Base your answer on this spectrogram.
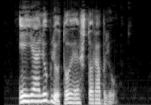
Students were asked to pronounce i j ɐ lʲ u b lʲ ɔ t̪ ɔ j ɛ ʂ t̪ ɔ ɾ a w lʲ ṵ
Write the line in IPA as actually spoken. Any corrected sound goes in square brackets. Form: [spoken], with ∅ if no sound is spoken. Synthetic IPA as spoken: i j [a] lʲ u b lʲ [u] t̪ ɔ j ɛ ʂ t̪ ɔ ɾ a [b] lʲ ṵ

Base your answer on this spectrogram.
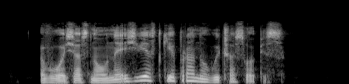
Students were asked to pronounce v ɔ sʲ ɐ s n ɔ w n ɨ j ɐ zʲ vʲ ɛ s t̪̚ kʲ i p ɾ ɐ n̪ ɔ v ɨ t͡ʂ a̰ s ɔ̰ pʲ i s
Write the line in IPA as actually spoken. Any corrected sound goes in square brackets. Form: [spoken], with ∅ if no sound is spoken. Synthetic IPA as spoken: v ɔ sʲ [a] s n ɔ w n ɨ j ɐ zʲ vʲ ɛ s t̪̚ kʲ i p ɾ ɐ n̪ ɔ v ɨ t͡ʂ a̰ s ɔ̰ pʲ i s

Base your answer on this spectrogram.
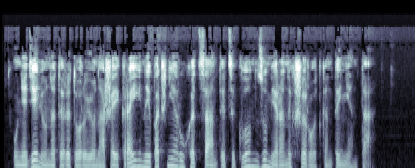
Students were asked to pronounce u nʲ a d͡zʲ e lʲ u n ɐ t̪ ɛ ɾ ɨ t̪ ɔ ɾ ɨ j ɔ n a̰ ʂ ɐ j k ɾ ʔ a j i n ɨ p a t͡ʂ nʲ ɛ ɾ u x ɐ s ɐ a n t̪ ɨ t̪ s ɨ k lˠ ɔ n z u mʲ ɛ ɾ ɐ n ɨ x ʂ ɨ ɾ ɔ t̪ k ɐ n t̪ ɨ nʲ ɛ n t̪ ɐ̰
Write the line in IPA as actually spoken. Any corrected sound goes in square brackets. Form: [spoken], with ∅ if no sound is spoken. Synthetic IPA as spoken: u nʲ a d͡zʲ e lʲ u n ɐ t̪ ɛ ɾ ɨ t̪ ɔ ɾ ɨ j [u] n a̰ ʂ ɐ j k ɾ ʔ a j i n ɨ p a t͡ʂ nʲ ɛ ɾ u x ɐ s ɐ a n t̪ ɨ t̪ s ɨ k lˠ ɔ n z u mʲ ɛ ɾ ɐ n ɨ x ʂ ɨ ɾ ɔ t̪ k ɐ n t̪ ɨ nʲ ɛ n t̪ ɐ̰

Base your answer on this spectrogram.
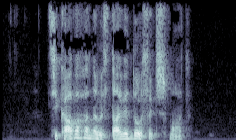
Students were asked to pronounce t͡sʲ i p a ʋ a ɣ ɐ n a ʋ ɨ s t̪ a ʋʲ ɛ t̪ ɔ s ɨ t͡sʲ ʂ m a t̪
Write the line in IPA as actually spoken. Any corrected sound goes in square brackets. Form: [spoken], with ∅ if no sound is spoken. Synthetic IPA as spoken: t͡sʲ i [k] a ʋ [ɐ] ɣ ɐ n [ɐ] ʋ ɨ s t̪ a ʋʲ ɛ [d̪] ɔ s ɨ t͡sʲ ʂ m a t̪

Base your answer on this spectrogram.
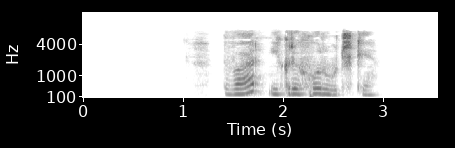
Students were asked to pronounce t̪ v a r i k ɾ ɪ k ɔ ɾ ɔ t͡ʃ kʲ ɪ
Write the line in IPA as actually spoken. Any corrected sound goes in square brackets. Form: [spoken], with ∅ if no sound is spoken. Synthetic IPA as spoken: t̪ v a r i k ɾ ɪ [x] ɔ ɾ [u] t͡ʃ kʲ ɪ

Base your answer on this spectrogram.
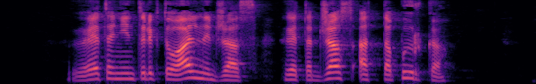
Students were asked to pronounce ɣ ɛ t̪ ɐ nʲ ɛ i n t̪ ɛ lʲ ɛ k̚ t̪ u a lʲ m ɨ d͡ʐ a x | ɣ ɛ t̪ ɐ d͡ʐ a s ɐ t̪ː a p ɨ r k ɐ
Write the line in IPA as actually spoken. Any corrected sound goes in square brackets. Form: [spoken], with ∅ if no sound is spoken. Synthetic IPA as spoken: ɣ ɛ t̪ ɐ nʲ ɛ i n t̪ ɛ lʲ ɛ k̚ t̪ u a lʲ [n] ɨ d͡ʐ a [s] | ɣ ɛ t̪ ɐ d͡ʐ a s ɐ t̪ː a p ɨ r k ɐ

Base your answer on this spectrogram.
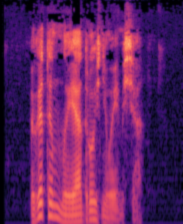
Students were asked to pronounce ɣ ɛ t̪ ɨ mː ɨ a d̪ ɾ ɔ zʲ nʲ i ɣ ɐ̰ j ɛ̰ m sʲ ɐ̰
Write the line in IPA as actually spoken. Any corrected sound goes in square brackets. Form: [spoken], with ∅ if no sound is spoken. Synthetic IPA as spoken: ɣ ɛ t̪ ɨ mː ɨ a d̪ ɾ ɔ zʲ nʲ i [v] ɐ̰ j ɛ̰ m sʲ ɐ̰

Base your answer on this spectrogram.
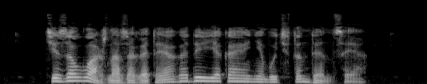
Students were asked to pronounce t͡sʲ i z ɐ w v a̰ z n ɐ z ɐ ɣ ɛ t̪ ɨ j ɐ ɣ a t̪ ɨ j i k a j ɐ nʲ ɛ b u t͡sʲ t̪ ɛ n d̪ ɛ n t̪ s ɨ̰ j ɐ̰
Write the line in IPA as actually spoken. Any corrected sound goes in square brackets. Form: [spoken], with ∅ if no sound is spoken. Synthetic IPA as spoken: t͡sʲ i z ɐ w v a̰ [ʐ] n ɐ z ɐ ɣ ɛ t̪ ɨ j ɐ ɣ a [d̪] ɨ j [a] k a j ɐ nʲ ɛ b u t͡sʲ t̪ ɛ n d̪ ɛ n t̪ s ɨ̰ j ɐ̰

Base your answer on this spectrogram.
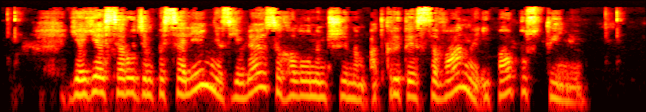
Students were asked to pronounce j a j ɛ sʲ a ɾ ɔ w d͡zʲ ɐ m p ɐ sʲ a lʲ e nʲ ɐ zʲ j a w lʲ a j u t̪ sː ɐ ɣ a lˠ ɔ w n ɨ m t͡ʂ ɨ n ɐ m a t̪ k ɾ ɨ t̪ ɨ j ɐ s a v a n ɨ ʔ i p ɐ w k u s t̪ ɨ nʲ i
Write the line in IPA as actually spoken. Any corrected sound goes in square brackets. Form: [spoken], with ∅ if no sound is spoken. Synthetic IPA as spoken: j a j ɛ sʲ a ɾ ɔ [∅] d͡zʲ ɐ m p ɐ sʲ a lʲ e [nʲː] ɐ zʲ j a w lʲ a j u t̪ sː ɐ ɣ a lˠ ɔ w n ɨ m t͡ʂ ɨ n ɐ m a t̪ k ɾ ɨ t̪ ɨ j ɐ s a v a n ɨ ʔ i p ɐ w [p] u s t̪ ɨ nʲ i

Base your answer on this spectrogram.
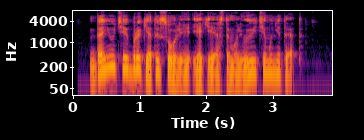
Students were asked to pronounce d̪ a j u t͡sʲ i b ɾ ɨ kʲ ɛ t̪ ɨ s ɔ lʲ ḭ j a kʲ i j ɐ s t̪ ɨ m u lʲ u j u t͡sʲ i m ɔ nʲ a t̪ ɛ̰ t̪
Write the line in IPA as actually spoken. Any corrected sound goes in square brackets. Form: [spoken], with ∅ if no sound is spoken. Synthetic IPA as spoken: d̪ a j u t͡sʲ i b ɾ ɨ kʲ ɛ t̪ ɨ s ɔ lʲ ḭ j a kʲ i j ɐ s t̪ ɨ m u lʲ u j u t͡sʲ i m [u] nʲ [i] t̪ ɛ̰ t̪

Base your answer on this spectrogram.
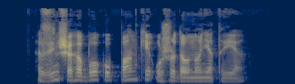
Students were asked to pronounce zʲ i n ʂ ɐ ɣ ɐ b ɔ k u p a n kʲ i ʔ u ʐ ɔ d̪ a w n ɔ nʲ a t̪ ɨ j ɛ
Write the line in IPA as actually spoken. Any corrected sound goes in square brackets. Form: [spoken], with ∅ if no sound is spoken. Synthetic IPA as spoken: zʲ i n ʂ ɐ ɣ ɐ b ɔ k u p a n kʲ i ʔ u ʐ ɔ d̪ a w n ɔ nʲ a t̪ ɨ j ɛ

